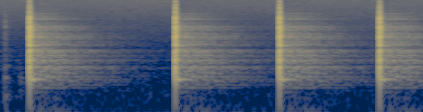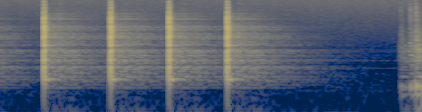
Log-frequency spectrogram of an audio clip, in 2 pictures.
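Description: Percussive film soundtrack played to an audience: eight sharp struck hits, each ringing away, coming closer and closer together.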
